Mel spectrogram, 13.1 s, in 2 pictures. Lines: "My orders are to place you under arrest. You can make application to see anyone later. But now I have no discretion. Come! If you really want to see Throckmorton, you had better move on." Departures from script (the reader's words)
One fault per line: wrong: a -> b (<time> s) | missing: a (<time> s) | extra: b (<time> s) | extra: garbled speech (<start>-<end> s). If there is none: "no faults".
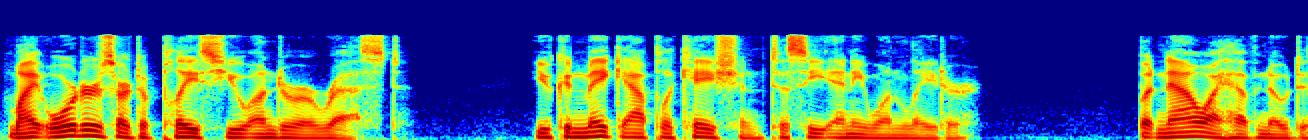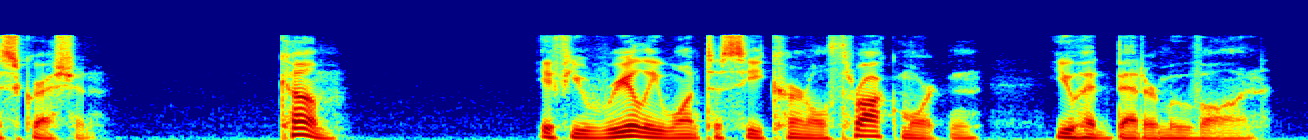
extra: Colonel (10.3 s)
